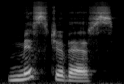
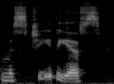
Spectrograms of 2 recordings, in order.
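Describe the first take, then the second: First: The word is said with three syllables. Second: The word is said with four syllables. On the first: "is the standard pronunciation" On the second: "has a long history"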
